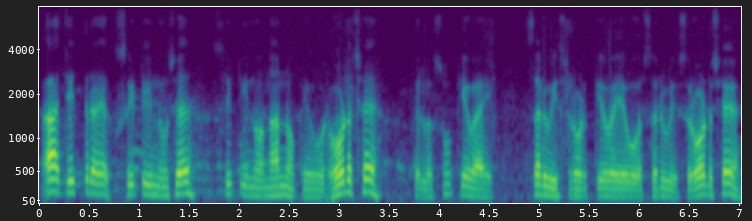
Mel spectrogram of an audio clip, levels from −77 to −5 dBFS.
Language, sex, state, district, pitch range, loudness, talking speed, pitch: Gujarati, male, Gujarat, Gandhinagar, 120-160 Hz, -23 LUFS, 190 wpm, 135 Hz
